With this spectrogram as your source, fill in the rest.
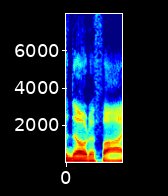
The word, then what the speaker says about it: ntfy: It's actually pronounced Notify. It's NTFY.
